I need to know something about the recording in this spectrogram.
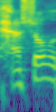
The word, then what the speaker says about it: Heschel: a couple of stories of i think it's heschel is the mind pronouncing that correctly abraham joshua heschel correct yes and uh i know that you're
